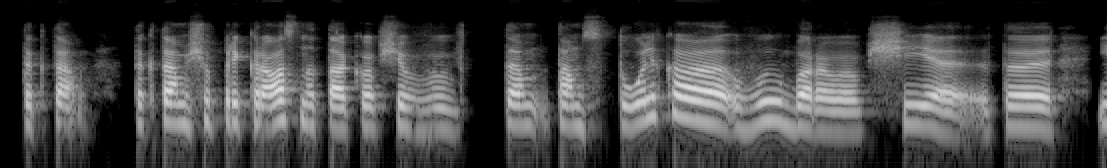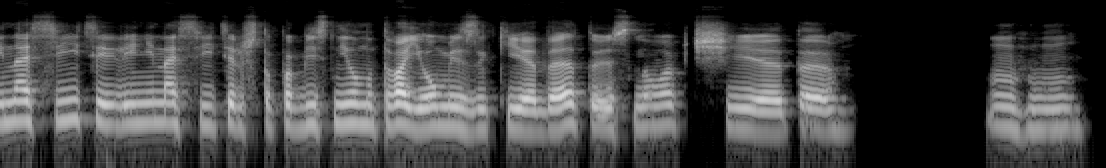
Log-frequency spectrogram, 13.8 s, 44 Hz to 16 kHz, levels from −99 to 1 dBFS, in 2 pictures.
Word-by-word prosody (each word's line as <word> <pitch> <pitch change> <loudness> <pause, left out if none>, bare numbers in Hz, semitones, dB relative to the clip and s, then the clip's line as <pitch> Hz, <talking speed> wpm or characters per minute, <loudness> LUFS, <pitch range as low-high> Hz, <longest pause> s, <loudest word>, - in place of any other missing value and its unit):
Так - - -5
та - - -1 0.3
так - - -6
там 215 -1 +5
еще 205 +3 -5
прекрасно, 215 0 +4
так. 185 0 +3
Вообще. 190 +1 -1
В 175 0 -9 0.3
там 200 -2 0
там 195 -2 0
столько 220 +2 +5
выбора 190 -3 +1
вообще! 160 +6 -4
Это 180 +1 +1 0.3
и 210 - -5
носитель, 225 -1 -3
и 205 - -2
не 215 +1 -5
носитель, 205 -2 -4
чтоб - - -10
объяснил 200 +2 -3
на 200 -1 -5
твоем 190 -1 +3
языке. 175 -1 -2
Да, 175 +5 +3
то 210 - -8
есть 90 - -4
ну 185 0 -8
вообще. 200 -2 -5
Это 165 +1 -1 0.9
Мгм. 175 -1 -11
190 Hz, 140 wpm, -25 LUFS, 175-210 Hz, 0.9 s, там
